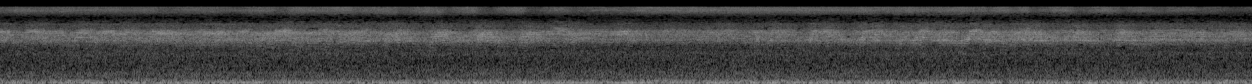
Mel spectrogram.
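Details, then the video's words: Constant shrill droning of many cicadas in Gomsol Nuri Forest, Sihwa district, as summer deepens; the high buzz barely wavers, with gentle low-pitched ambient noise below. "곰솔누리숲의 매미소리 Cicada sound of Gomsol Nuri Forest"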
